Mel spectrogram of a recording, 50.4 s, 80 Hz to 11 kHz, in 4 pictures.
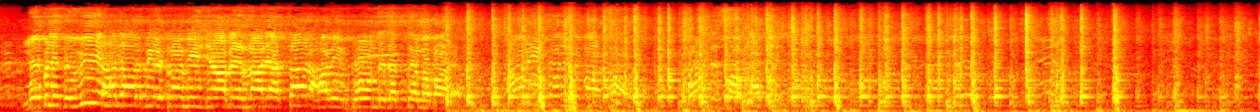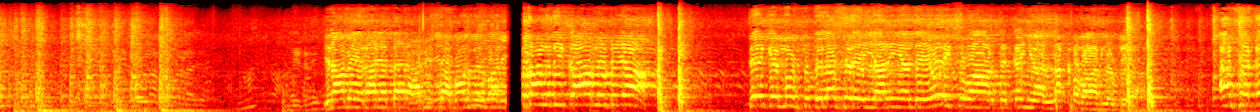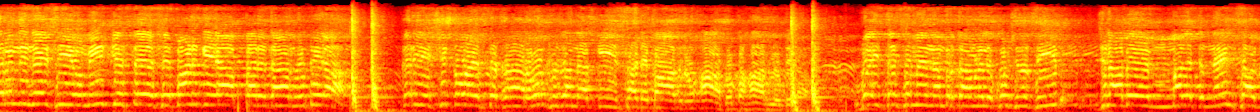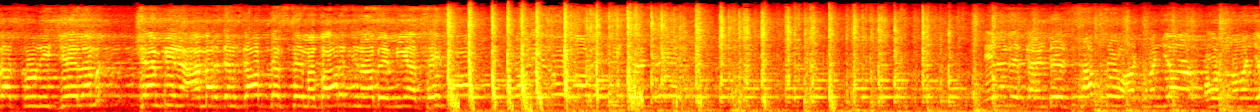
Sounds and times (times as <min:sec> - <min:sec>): Speech: 0:00.0 - 0:07.9, 0:13.9 - 0:19.2, 0:20.1 - 0:24.0, 0:24.8 - 0:44.8, 0:47.6 - 0:50.4
Music: 0:04.4 - 0:14.7, 0:23.9 - 0:25.1, 0:42.3 - 0:50.4.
